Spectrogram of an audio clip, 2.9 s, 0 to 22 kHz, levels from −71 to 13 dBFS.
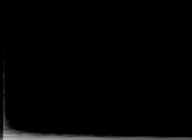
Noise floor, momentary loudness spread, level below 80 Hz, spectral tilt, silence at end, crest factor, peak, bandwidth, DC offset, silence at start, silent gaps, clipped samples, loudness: -44 dBFS; 25 LU; -60 dBFS; -10.5 dB/octave; 0 s; 20 dB; -2 dBFS; 6 kHz; under 0.1%; 0 s; none; under 0.1%; -23 LUFS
